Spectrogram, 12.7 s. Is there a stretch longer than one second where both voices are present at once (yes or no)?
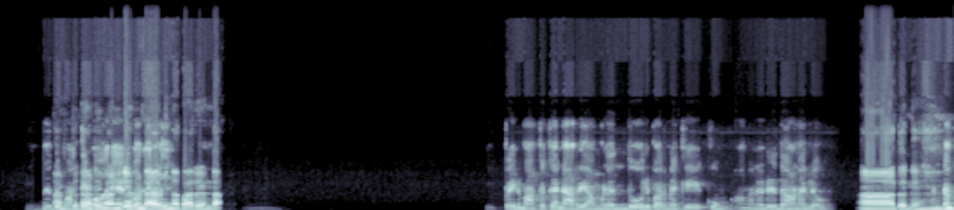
yes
